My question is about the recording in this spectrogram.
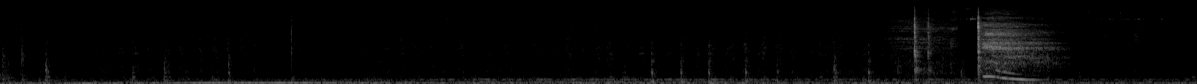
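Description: Faint light scratching and tapping of colouring tools on paper at a table. About nine seconds in comes a breathy sigh whose voice falls in pitch, with a sharp click in the middle of it.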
